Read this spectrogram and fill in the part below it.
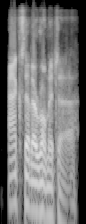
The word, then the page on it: accelerometer: British English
